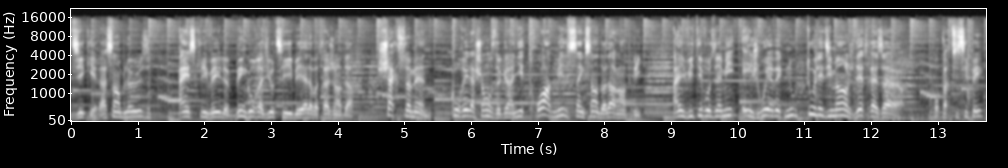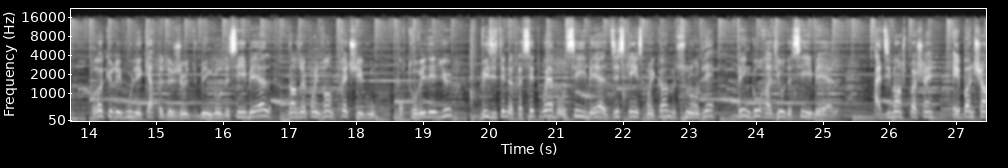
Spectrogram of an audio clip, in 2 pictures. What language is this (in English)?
French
